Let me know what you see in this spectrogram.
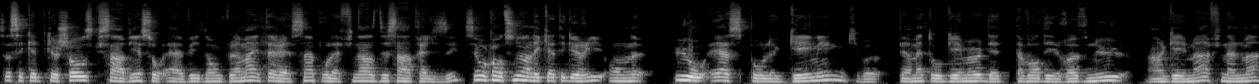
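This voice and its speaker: A man with a Quebec accent, fairly high-pitched, dark and mellow in tone, with fairly even intonation. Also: moderate pace. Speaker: crypto investment youtuber. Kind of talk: explainer video.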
